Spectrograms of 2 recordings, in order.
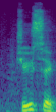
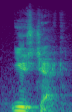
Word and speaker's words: Juszczyk: He was the starting guy, but Jusic looked better. Is that how you say his name? no. Juice. Juszczyk.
